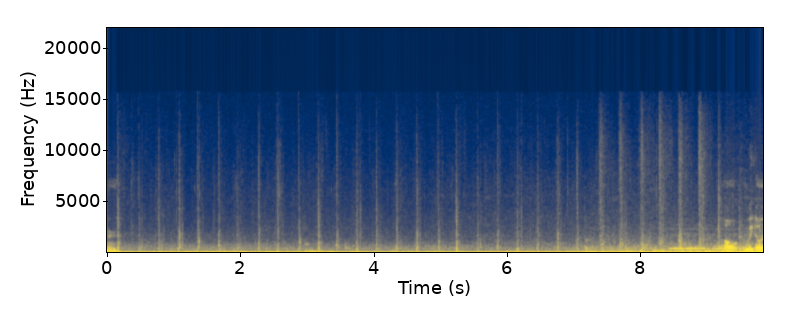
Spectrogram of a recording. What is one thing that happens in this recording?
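Footsteps crunch steadily on hard, gritty ground.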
